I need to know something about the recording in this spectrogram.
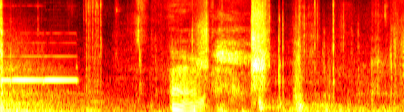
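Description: Keys jingle and clink.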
